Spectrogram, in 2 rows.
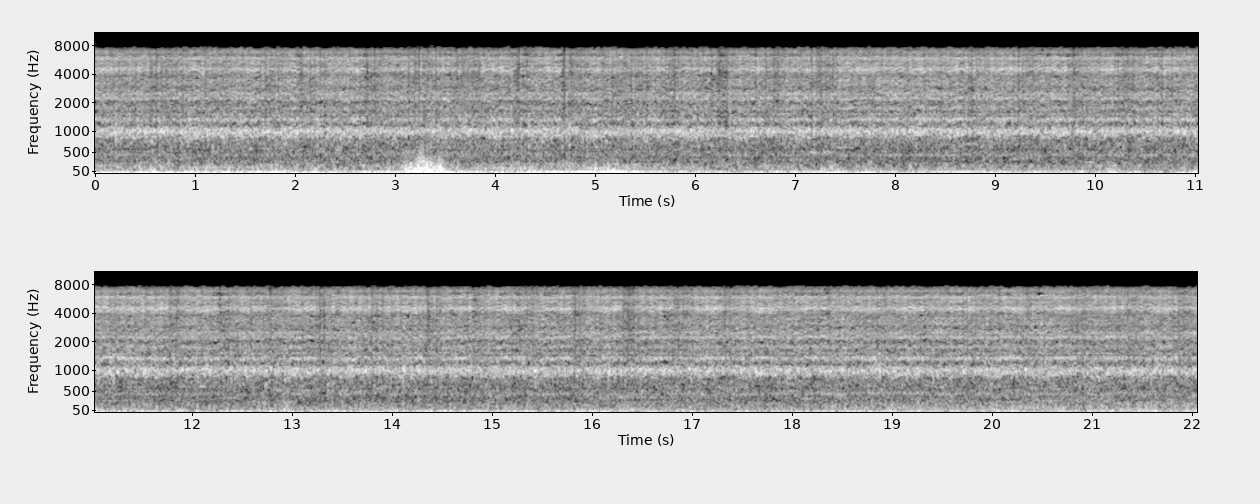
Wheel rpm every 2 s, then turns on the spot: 110, 120, 120, 120, 110, 110, 110, 120, 120, 110, 110.
none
